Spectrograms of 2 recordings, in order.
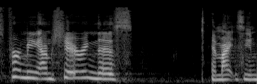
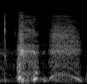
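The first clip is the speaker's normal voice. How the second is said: breathy self-mocking laugh; 7 semitones higher, 4 dB quieter than usual. Real, not acted. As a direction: laugh at yourself. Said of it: "laughs at own self".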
